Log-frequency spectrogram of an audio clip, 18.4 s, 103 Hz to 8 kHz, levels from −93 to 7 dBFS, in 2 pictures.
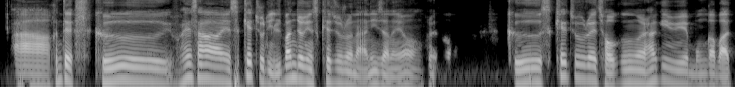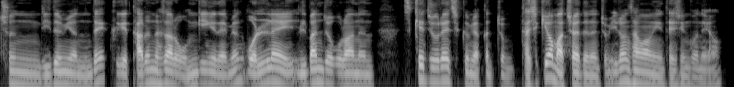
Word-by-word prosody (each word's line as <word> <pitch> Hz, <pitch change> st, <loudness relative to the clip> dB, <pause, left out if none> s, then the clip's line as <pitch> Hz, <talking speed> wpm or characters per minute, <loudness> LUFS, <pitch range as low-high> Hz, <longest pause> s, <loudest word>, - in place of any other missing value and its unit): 아, 100 Hz, -2 st, +3 dB
근데 145 Hz, +2 st, +4 dB, 0.3 s
그 135 Hz, -2 st, 0 dB
회사의 155 Hz, -2 st, +3 dB
스케줄이 140 Hz, -1 st, +2 dB
일반적인 145 Hz, +7 st, +3 dB
스케줄은 120 Hz, -4 st, -1 dB
아니잖아요. 90 Hz, -2 st, -3 dB
그래서 -, -, -9 dB, 0.8 s
그 130 Hz, +3 st, 0 dB
스케줄에 160 Hz, -1 st, 0 dB
적응을 120 Hz, +1 st, 0 dB
하기 140 Hz, 0 st, -3 dB
위해 115 Hz, -2 st, -1 dB
뭔가 100 Hz, 0 st, -4 dB
맞춘 100 Hz, +3 st, -1 dB
리듬이었는데 100 Hz, +4 st, -3 dB
그게 105 Hz, -2 st, -2 dB
다른 125 Hz, +6 st, +2 dB
회사로 115 Hz, -3 st, +2 dB
옮기게 110 Hz, +5 st, -3 dB
되면 100 Hz, +9 st, -4 dB
원래 120 Hz, +4 st, +2 dB
일반적으로 110 Hz, 0 st, 0 dB
하는 100 Hz, -2 st, -2 dB, 0.4 s
스케줄에 145 Hz, -1 st, +1 dB
지금 110 Hz, -4 st, -3 dB
약간 95 Hz, 0 st, -4 dB
좀 90 Hz, -3 st, -11 dB
다시 95 Hz, -2 st, +1 dB
끼워 175 Hz, 0 st, +4 dB
맞춰야 105 Hz, -, +5 dB
되는 95 Hz, -2 st, -4 dB
좀 -, -, -10 dB
이런 135 Hz, +4 st, -2 dB
상황이 110 Hz, -7 st, -1 dB
되신 90 Hz, +1 st, -5 dB
거네요. 85 Hz, +4 st, -10 dB
115 Hz, 325 characters per minute, -24 LUFS, 100-135 Hz, 0.8 s, 맞춰야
